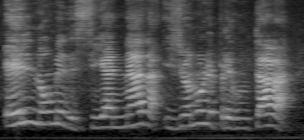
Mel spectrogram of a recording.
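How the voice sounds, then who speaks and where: Bright-voiced woman telling a story. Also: fairly high pitch, moderate pace, far from the mic. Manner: animated, acts out quoted voices. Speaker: mother telling a paranormal story. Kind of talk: casual storytelling.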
